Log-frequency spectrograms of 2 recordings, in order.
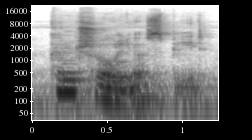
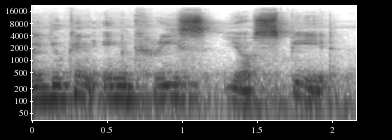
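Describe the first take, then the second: First: Said in the usual way. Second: Slow, soft and deliberate; slow demo. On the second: Shown as a demonstration. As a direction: drag each word out slowly.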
